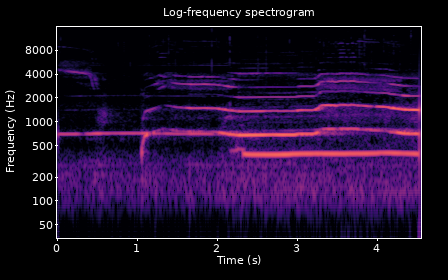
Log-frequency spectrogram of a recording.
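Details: Wolf howling in the snow, described as a white wolf: long, steady tonal howls with rich overtones, several overlapping voices holding flat pitches, one rising sharply near the middle, with a faint low rumble beneath.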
